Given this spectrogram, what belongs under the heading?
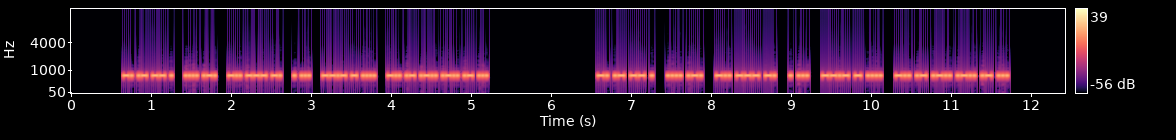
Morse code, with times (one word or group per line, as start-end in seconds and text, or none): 0.7-1.3 NAME
1.5-1.8 HR
2.0-2.7 DON
2.8-3.0 ES
3.2-3.8 QTH
4.0-5.2 DALLAS
6.6-7.3 NAME
7.5-7.9 HR
8.1-8.8 DON
9.0-9.2 ES
9.4-10.2 QTH
10.3-11.7 DALLAS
